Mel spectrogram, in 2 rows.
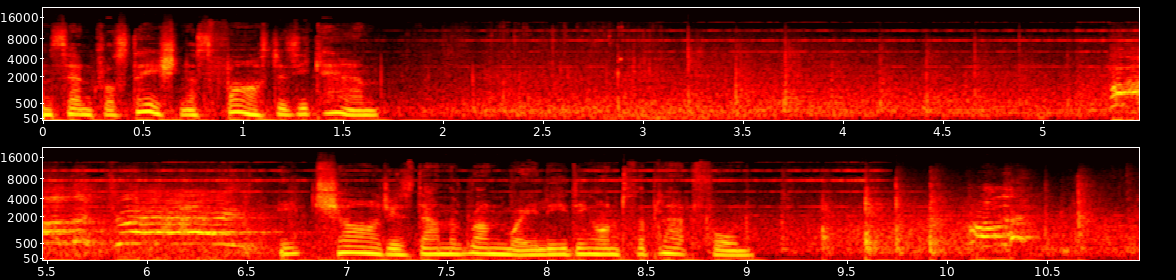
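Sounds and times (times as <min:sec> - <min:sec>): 
speech: 0:00.0 - 0:02.0, 0:06.7 - 0:09.2
train doors closing at a platform in Grand Central Station: 0:01.6 - 0:10.9
brief high train wheel squeal: 0:01.8 - 0:07.6, 0:08.3 - 0:10.9.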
